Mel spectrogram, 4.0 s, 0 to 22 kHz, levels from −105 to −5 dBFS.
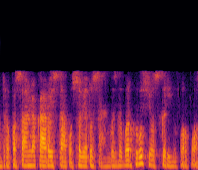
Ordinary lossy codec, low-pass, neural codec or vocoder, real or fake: AAC, 16 kbps; 7.2 kHz; none; real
